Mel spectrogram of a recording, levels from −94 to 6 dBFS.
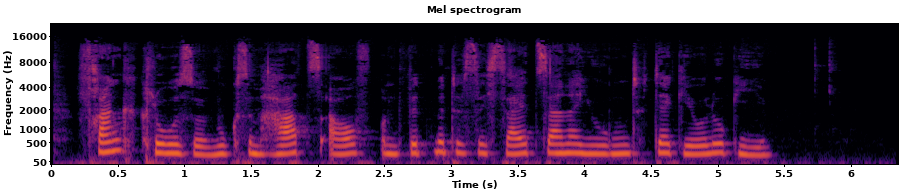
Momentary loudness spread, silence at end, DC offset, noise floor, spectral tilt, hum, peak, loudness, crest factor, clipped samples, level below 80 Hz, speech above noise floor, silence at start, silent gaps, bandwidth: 6 LU; 0.95 s; under 0.1%; -71 dBFS; -4.5 dB/octave; none; -16 dBFS; -35 LUFS; 20 dB; under 0.1%; -60 dBFS; 37 dB; 0.05 s; none; 15 kHz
